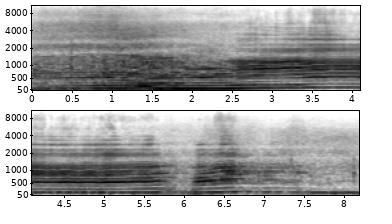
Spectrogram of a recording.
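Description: Small hatchback's engine revving hard under acceleration: the pitch climbs over the first few seconds and holds high. It dips sharply about six seconds in, rises again briefly, then eases off.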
